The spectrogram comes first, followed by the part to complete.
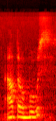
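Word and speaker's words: autobús: Next is this a-u combination, which makes a sound similar to the English word cloud.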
